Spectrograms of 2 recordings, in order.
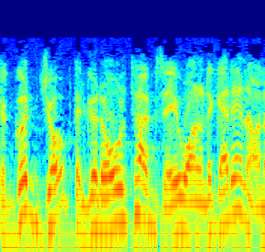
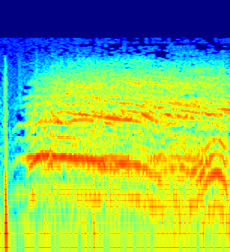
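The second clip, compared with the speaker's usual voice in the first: indignant oh; 12 semitones higher, 9 dB louder than usual. Acted. Ordered to stand in corner.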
